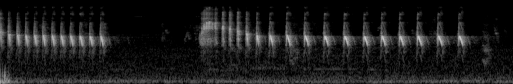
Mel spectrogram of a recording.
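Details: Kapas tembak, the white-shouldered triller, in tutor material for magpie-robins: a fast trill of repeated high notes, a second-long pause, then a rasping start and a longer trill of about twenty evenly spaced notes.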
